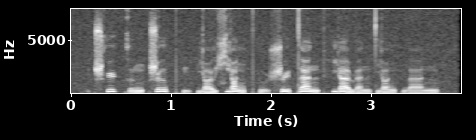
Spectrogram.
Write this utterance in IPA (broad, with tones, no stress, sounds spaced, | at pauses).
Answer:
ʈ͡ʂʰ ɻ̩˥ k ɤ˧˥ ŋ ʈ͡ʂ ɤ˥ pʰ ḭ˨˩ p j ɑ˧˥ ʊ̯ ɕ j ɑ˥˩ ŋ pʰ ṵ˨˩ ʂ ɻ̩˥˧ t̪ a˥˧ n pʰ j ä˥˩ ɻ a˧˥ n t̪ j ɑ˥˩ ŋ p w a˧˥ n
